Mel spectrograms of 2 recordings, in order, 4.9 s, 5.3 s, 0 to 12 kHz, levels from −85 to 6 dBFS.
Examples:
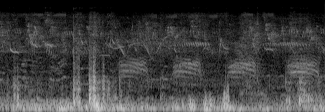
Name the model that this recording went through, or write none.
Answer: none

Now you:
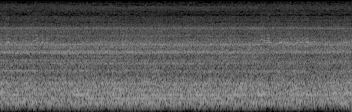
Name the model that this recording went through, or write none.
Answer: none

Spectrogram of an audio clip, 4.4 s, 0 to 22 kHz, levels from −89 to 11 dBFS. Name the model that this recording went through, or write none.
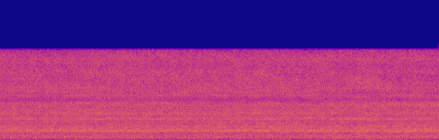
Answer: autoencoder, DAC-VAE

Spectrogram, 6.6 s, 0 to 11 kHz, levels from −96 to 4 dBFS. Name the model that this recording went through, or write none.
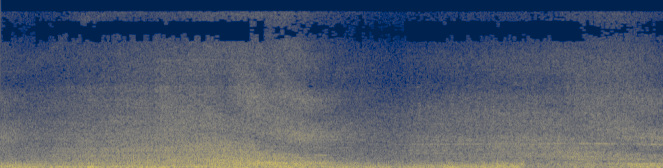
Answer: none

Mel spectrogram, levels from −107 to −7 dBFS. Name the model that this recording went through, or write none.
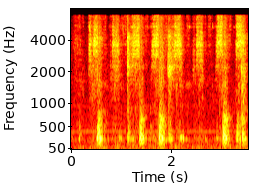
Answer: none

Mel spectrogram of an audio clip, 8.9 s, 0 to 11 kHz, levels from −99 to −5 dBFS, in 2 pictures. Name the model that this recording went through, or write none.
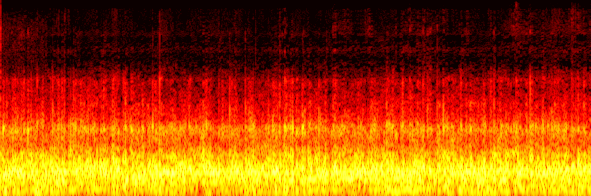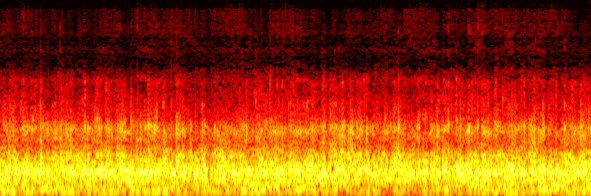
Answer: codec, HILCodec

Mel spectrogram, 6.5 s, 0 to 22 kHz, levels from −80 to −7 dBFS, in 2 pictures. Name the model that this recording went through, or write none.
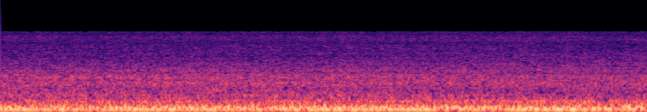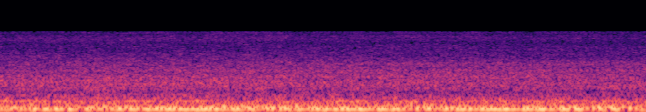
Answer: none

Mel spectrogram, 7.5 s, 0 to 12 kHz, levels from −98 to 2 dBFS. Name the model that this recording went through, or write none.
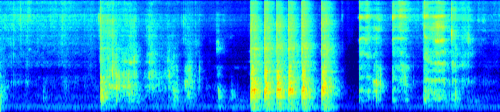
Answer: autoencoder, DAC-VAE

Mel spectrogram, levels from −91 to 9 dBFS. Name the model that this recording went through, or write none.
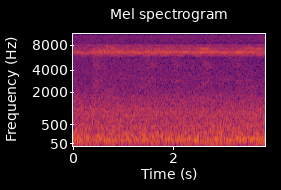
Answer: none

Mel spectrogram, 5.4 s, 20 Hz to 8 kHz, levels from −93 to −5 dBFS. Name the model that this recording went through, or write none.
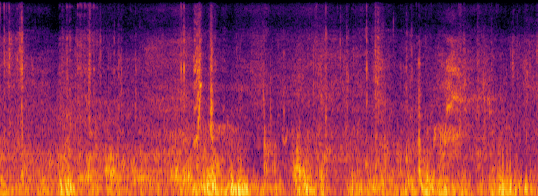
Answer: none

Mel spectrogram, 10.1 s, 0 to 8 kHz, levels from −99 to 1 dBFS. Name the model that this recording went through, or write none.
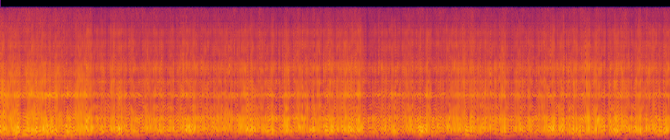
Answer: vocoder, Vocos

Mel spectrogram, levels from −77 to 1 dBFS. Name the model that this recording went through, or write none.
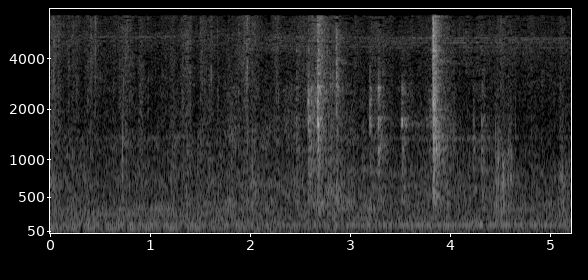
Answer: none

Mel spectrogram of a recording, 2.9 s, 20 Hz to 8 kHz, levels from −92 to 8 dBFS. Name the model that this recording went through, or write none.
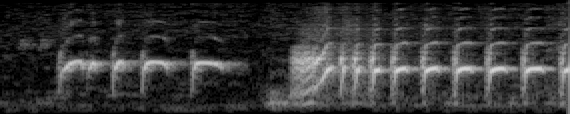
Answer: none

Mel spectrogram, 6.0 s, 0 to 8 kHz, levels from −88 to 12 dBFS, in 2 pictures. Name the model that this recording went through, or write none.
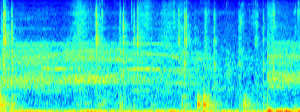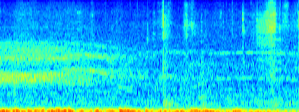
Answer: none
